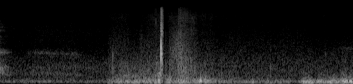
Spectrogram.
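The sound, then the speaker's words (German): A single sharp, crisp strike of a golf wedge hitting the ball outdoors on a shot into the green, played with the wind, over low wind rumble and faint rustling. “Und wenn es richtig spannend wird, äh, ich schlag kurz, höre ich dir sofort wieder zu.”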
